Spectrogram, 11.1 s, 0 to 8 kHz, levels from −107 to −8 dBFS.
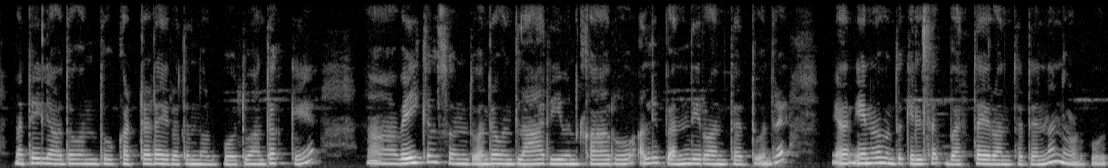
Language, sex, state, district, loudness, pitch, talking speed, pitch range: Kannada, female, Karnataka, Shimoga, -34 LUFS, 210 Hz, 135 wpm, 205-230 Hz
